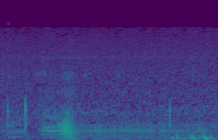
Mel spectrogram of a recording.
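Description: Hummingbird wings humming as a bird flies close to the feeder, swelling to its loudest about half a second in and humming again near the end. A few short sharp clicks come before it.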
